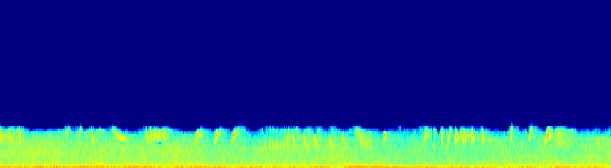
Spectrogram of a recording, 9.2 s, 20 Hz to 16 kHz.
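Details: European goldfinch, one year old, from Algeria in 2014, singing a steady run of quick, thin twittering notes throughout, set against a loud low hum and rumble.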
